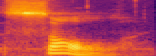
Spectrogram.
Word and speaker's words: SOL: so the energy said call us soul and i said oh okay is that like soul s-o-u-l and they said no it is spelt s-o-l and it stands for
